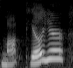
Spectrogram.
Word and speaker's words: Montpelier: French I mean obviously the capital of Vermont is Montpelier Montpelier or whatever the it's supposed to be in fact I think they're not pronouncing the T comes from being so close to the French speakers but at the same time nobody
